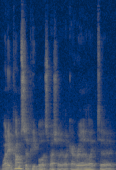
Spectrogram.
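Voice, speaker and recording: A man's voice: on the low side, fairly even intonation, racing, echoey room. A man in his twenties, a podcast guest talking casually and hesitantly, full of fillers and restarts. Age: 20s. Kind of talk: casual chat.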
